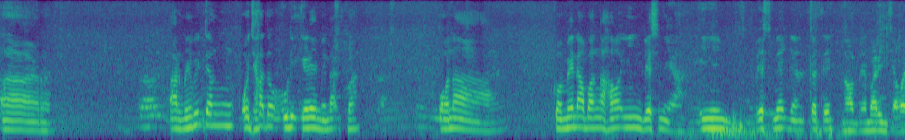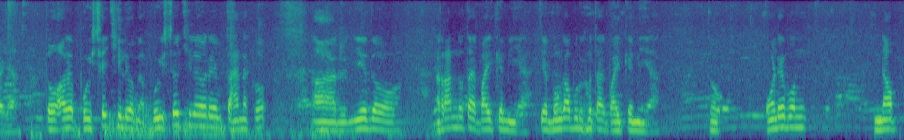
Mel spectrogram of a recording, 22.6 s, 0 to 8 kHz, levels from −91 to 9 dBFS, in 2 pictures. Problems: constant background noise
